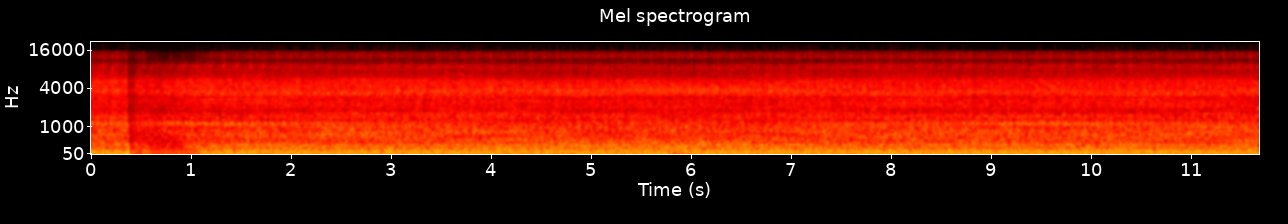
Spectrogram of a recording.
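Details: John Deere 8320T tractor, 8.1 L diesel, idling with the valve cover off after the overhead valve adjustment: deep, even idle with a steady low rumble and no ticking or knocking; the engine sounds healthy.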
